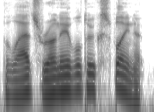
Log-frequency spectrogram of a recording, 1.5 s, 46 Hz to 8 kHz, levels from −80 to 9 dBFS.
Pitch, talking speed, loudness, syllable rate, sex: 115 Hz, 270 wpm, -17 LUFS, 7.8 syllables/s, male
